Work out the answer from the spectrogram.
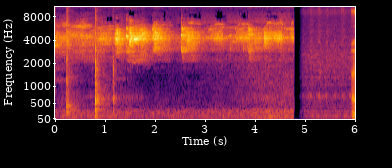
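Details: Swiftlets twittering in high, rasping chirps that run in quick bursts for nearly five seconds, a few sharp clicks mixed in, then a sudden stop followed by a man's voice speaking.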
